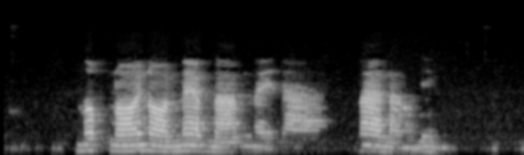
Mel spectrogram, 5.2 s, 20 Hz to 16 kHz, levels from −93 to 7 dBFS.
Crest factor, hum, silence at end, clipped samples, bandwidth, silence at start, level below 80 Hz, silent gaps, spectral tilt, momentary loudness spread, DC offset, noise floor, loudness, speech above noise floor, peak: 18 dB; none; 0.3 s; under 0.1%; 4 kHz; 0.75 s; -70 dBFS; none; -8 dB/octave; 14 LU; under 0.1%; -57 dBFS; -18 LUFS; 39 dB; -2 dBFS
